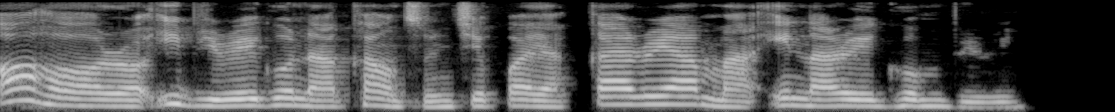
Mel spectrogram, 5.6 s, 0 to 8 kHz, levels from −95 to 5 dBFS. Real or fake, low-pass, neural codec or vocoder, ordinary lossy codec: real; 7.2 kHz; none; none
